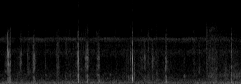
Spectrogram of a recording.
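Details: Raccoons eating in the wild at close range: a handful of separate crunchy bites and clicks spaced irregularly, with faint rustling between them.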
